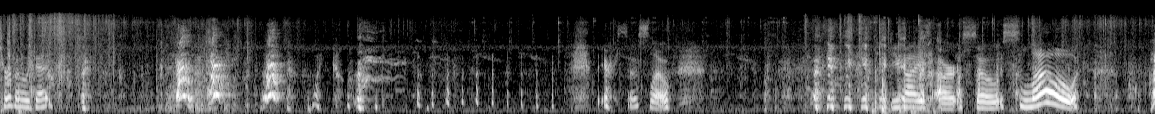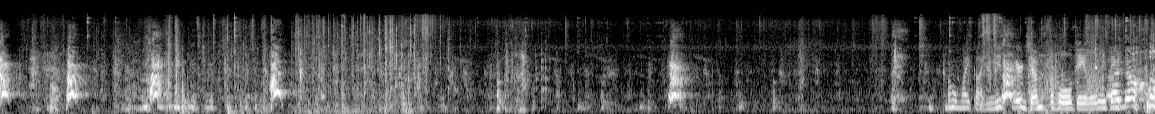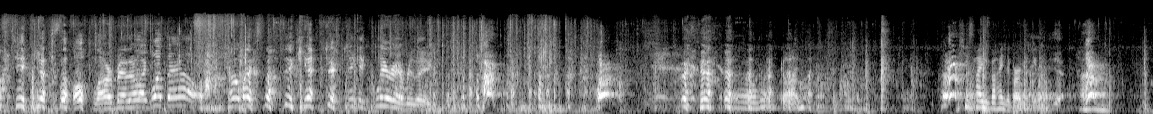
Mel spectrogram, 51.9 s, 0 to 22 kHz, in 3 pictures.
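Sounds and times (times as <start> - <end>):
dogs barking and yelping: 0.2 - 4.6, 16.3 - 31.4, 32.1 - 33.0, 40.3 - 45.6, 46.8 - 49.3, 50.4 - 51.5
dog barking: 2.6 - 4.4, 17.3 - 17.7, 18.3 - 18.7, 19.5 - 19.9, 21.4 - 21.8, 27.3 - 27.8, 32.4 - 32.6, 41.9 - 42.3, 43.6 - 44.0, 48.8 - 49.2, 50.9 - 51.4
person laughing: 5.0 - 9.2, 12.2 - 14.2, 30.7 - 31.3, 41.3 - 43.3, 44.5 - 46.8.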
